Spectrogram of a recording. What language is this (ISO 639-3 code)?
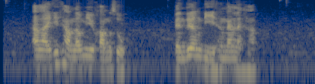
tha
